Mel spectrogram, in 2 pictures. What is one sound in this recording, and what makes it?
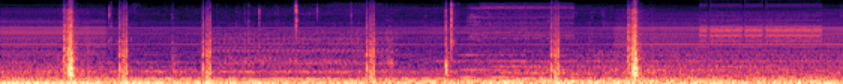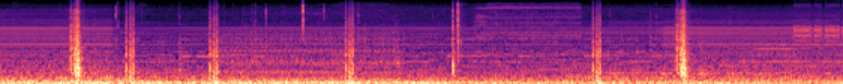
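Electronic clicks snap sharply, one after another.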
